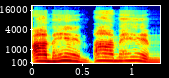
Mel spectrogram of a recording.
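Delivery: shrill yell at full, very loud blast. Discussing beef between Crosby and Mahomes, imitating Mahomes yelling. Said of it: "He's yelling at him".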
